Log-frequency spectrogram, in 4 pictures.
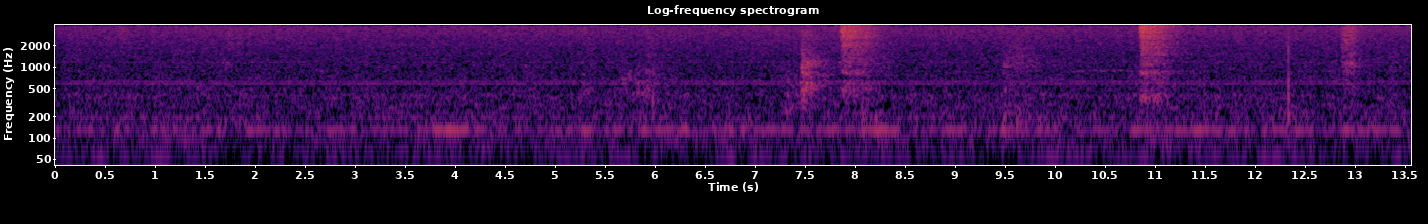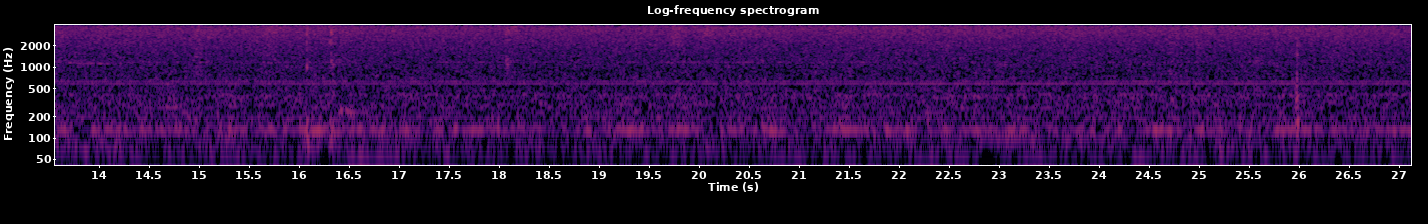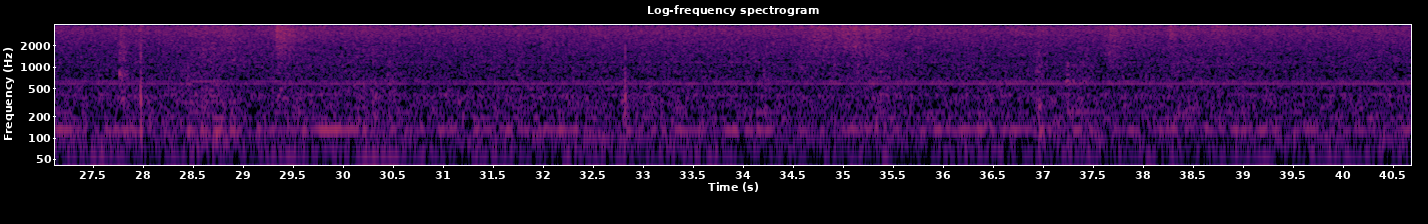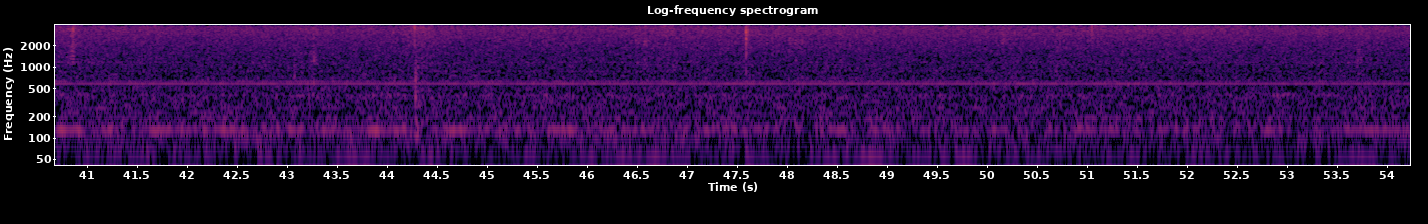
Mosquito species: no mosquito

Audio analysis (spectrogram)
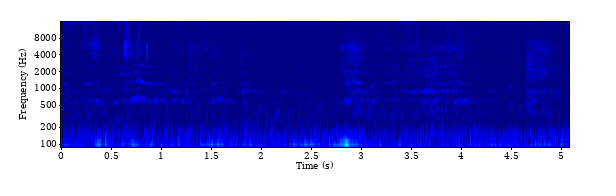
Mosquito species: Anopheles funestus s.s.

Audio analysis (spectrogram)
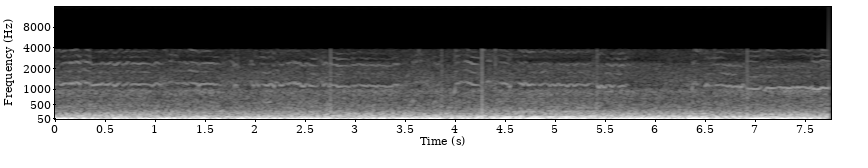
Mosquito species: mosquito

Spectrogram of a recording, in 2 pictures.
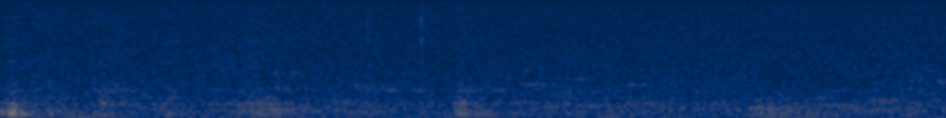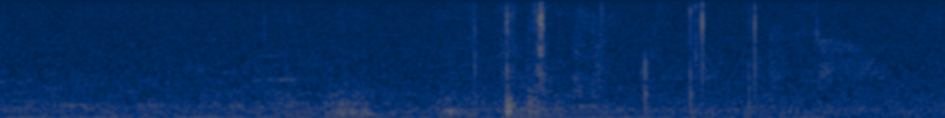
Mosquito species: no mosquito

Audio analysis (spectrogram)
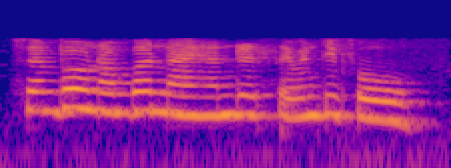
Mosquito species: no mosquito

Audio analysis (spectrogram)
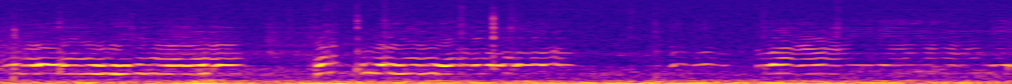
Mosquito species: Anopheles squamosus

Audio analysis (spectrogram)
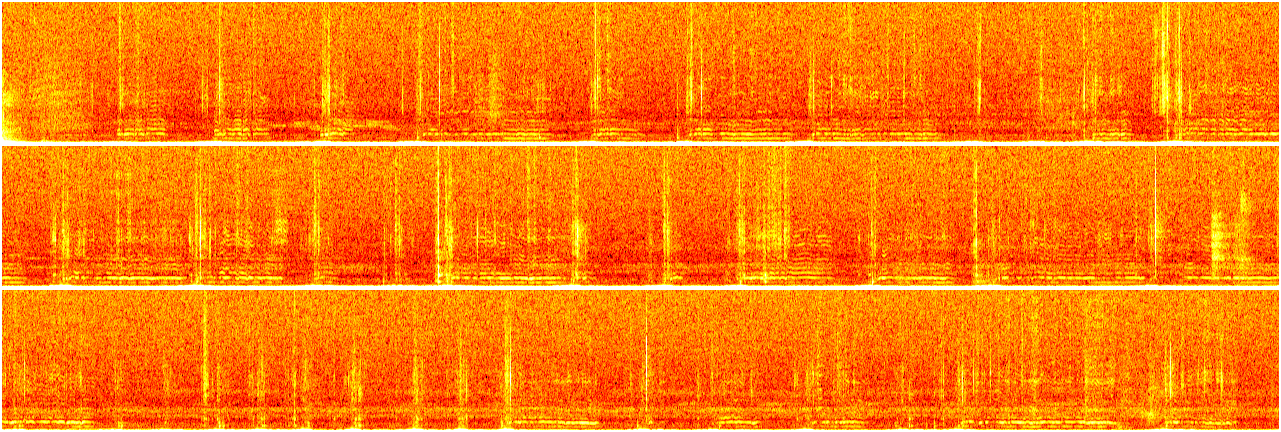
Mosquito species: Anopheles arabiensis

